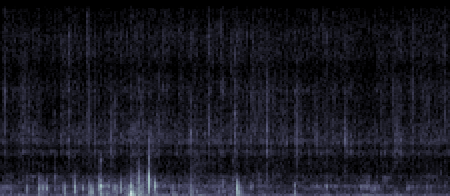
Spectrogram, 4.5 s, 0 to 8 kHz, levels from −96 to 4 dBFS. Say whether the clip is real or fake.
real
